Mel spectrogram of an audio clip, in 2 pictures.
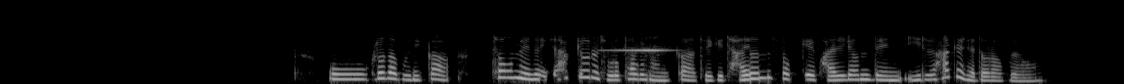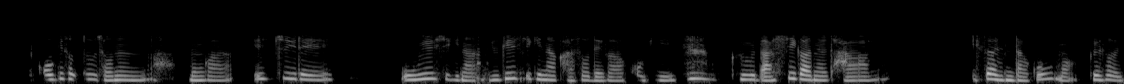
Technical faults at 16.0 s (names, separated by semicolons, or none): iLBC codec; lost iLBC frames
